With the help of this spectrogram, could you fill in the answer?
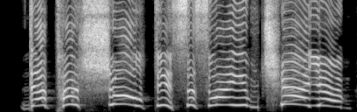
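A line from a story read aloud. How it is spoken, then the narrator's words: Highest-pitched shriek. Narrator (Russian): Завизжала на самой высокой ноте, на какую только была способна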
